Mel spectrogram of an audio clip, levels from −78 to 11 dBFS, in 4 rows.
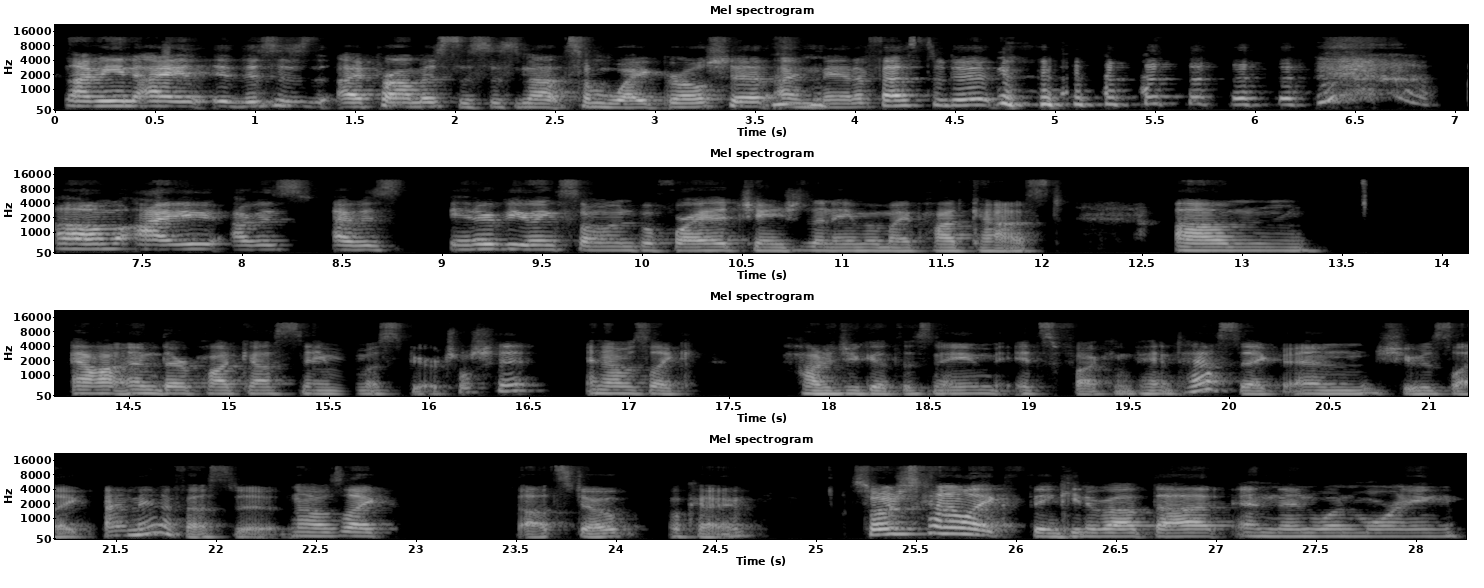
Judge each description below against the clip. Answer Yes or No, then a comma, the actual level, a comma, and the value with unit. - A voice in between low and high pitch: Yes, medium, 170 Hz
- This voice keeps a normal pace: Yes, average, 175 wpm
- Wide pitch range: Yes, wide, 6.3 semitones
